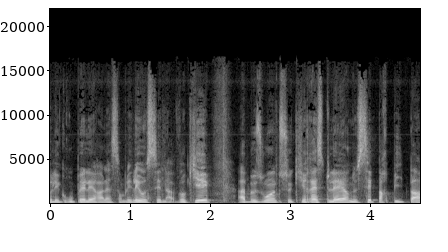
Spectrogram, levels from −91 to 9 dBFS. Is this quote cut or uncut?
cut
